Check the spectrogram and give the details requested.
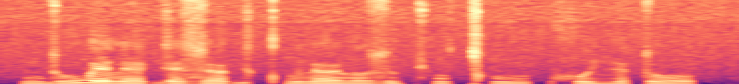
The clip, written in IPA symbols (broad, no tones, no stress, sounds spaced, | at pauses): n d u w ɛ l ɛ ɡ ɛ z œ ɡ ɪ kʷʼ ɪ l œ l o z u cʰ u ǀʰ u | χʷ ɜ ʎ œ t o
